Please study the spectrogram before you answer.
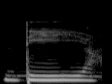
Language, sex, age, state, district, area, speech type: Hindi, female, 18-30, Uttar Pradesh, Ghazipur, rural, spontaneous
